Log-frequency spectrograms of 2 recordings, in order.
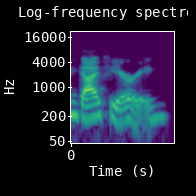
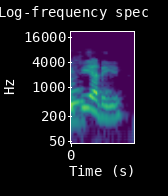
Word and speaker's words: Guy Fieri: I like how you say Guy Fieri. You say it like the problem, like how you're supposed to pronounce it, I assume. – Guy Fieri.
